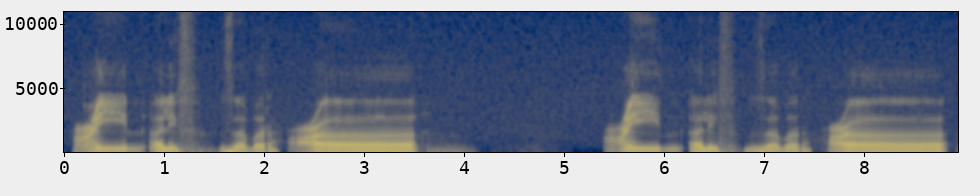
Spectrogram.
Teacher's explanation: جب آ بولیے گا تو اس میں تھوڑا محسوس ہوتا ہے کہ حلق پہ زور پڑ رہا ہے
